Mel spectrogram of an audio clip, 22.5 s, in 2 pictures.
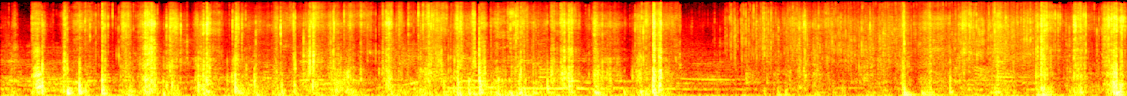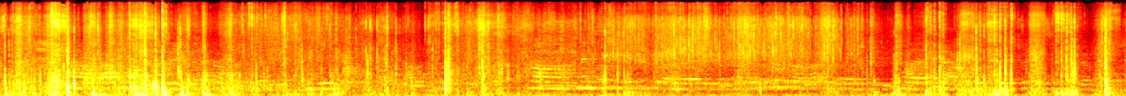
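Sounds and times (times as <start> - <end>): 
cardboard being cut for ASMR: 0.0 - 22.5.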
